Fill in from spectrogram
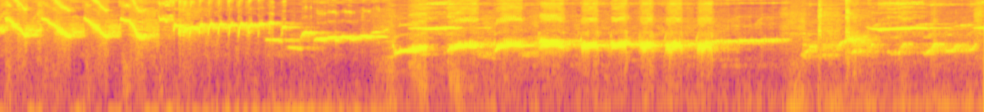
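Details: White-rumped shama (murai batu) song used as harsh provoking contest-training audio: rapid descending high whistles, a fast trill, then a long wavering mid-pitched warbled phrase with sharp clicks and ticks.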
